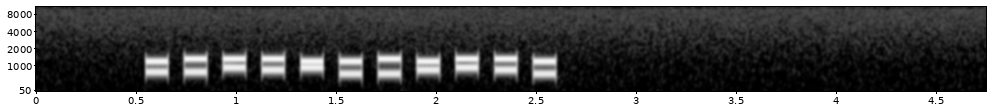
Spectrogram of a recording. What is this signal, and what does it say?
DTMF, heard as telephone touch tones, dialled by machine, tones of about 120 ms. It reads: 4508*127081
